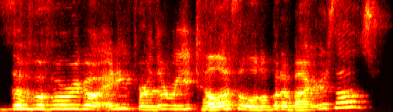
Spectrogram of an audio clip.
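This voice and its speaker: A woman's voice: high-pitched, rapid-fire, fairly bright tone. A woman hosting a podcast interview, upbeat and encouraging toward her guest. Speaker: podcast host. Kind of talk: casual interview.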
